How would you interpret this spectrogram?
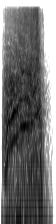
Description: foley tent bag zipper

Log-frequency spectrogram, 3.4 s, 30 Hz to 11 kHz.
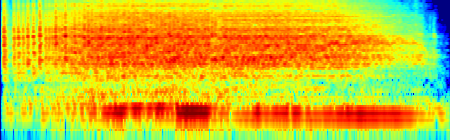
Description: Wood Stress Creak Squeaks; DPA4060; pmsfx

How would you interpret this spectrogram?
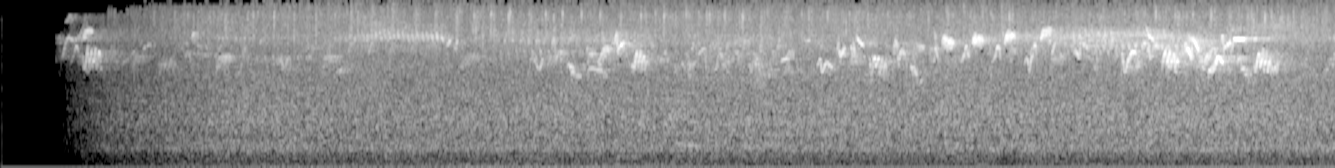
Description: Country Day; audio hero

